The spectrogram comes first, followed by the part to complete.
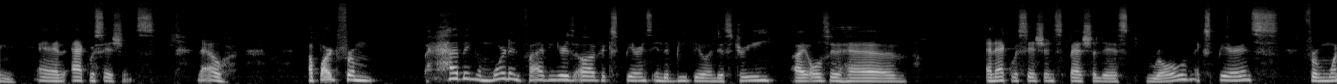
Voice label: work exp intro, Self Introduction; Real Estate Inside Sales Associate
